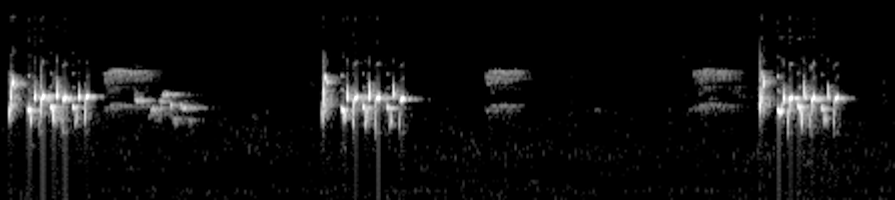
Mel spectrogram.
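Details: Basra bulbul song of rapid, rich warbled bursts with fainter paired whistles between them, three loud phrases spread across several seconds, backed by a low steady hum.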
